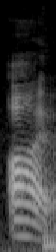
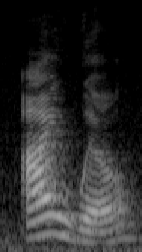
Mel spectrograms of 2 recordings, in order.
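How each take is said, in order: First: The words are contracted into one syllable. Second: Both words are said fully as separate words. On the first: "you'll say" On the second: "instead of saying"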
